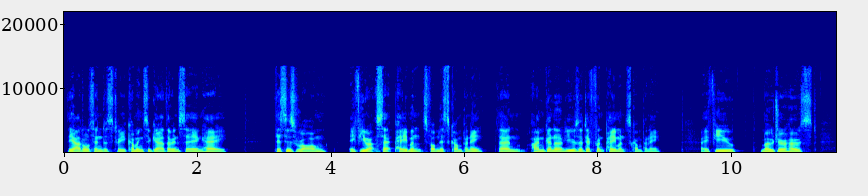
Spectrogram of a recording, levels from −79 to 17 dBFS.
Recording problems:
none

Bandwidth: 13.5 kHz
